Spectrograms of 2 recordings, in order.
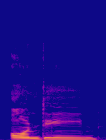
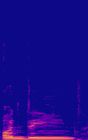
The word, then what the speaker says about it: undine: you remember your mythology salacia is ondine if your magical practitioner or undine depending on the way that your trad pronounces it or what muggles call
